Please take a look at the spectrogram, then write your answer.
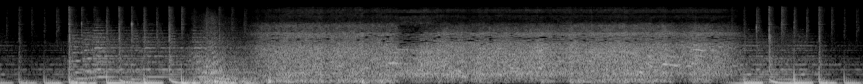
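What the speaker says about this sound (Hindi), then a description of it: "4 साल बाद पहाड़ी नालों में पानी बहने लगा" Water rushing through hilly mountain streams after heavy rain, a loud, dense, continuous roar of flowing water with a wind-like wash, set between stretches of news music at the start and end.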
